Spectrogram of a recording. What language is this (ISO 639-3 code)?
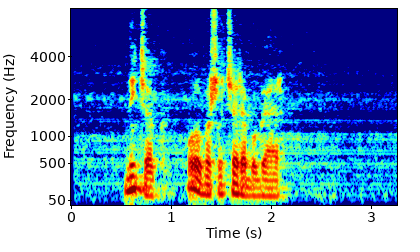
hun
